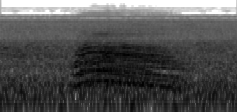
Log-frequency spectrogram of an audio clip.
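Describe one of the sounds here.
A child squeals excitedly.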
